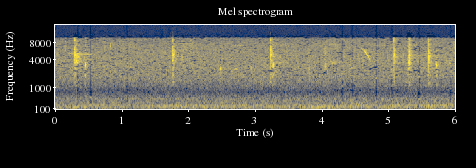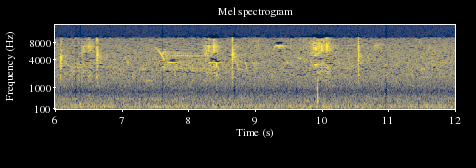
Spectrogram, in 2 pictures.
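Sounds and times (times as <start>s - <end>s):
distant small birds chirping: 0.0s - 12.0s
quiet outdoor hiss: 0.0s - 12.0s.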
